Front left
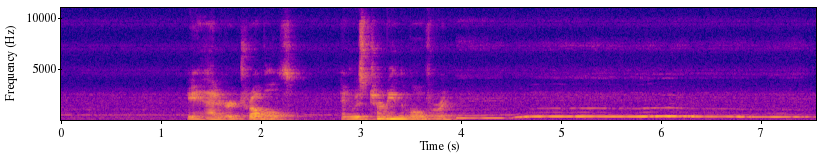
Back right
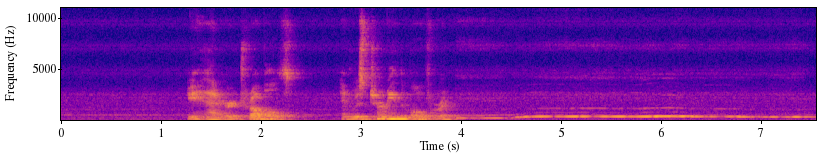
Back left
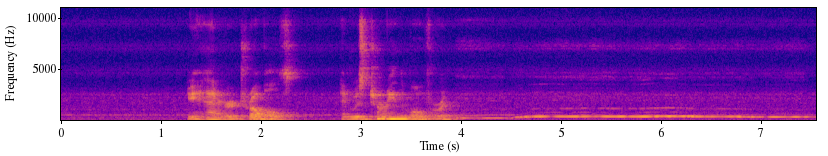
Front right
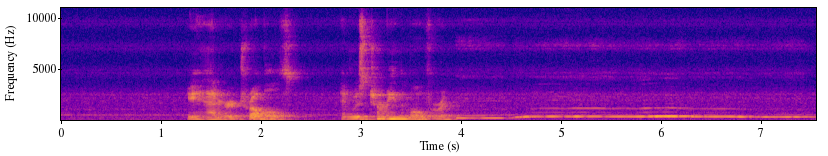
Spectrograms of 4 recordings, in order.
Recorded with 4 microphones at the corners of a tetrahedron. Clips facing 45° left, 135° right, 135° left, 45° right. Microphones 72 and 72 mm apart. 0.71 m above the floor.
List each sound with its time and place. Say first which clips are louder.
1.3 s a man speaking: front left 2 dB, even; 20° left, 0.6 m
4.0 s singing: front left 4 dB, front right 4 dB; 10° right, 0.6 m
